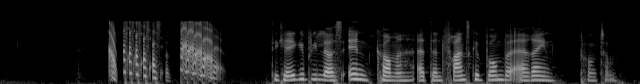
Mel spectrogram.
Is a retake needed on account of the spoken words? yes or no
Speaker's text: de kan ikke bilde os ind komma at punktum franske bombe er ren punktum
yes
